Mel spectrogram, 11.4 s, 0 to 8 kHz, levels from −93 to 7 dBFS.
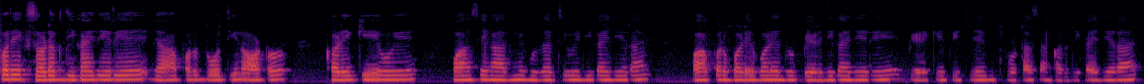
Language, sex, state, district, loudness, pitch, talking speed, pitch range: Hindi, male, Andhra Pradesh, Srikakulam, -38 LUFS, 150 Hz, 250 wpm, 145-155 Hz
